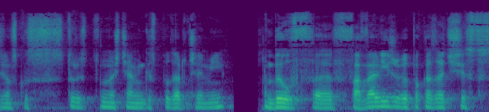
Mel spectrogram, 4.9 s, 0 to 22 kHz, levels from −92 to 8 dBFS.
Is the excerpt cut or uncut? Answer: uncut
